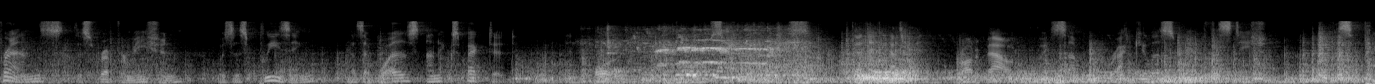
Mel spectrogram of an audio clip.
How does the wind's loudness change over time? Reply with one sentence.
The loudness of the wind goes up.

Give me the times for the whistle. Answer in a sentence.
The whistle can't be heard in this clip.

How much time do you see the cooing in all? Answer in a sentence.
You can hear the cooing for 7 seconds altogether.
